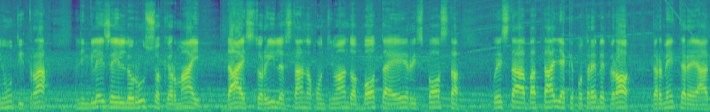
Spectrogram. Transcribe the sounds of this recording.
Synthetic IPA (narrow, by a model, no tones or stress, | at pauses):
nuːt̪it̪ɾa | liŋɡleːzeːlːoɾusːok̟eormaj | d̪aest̪oɾilst̪anːokont̪inuand̪oabːɔt̪ːaeerːispɔst̪a | kwest̪abat̪ːaʎːakepːot̪ɾɛbːepeɾɔ | permet̪ːeɾea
